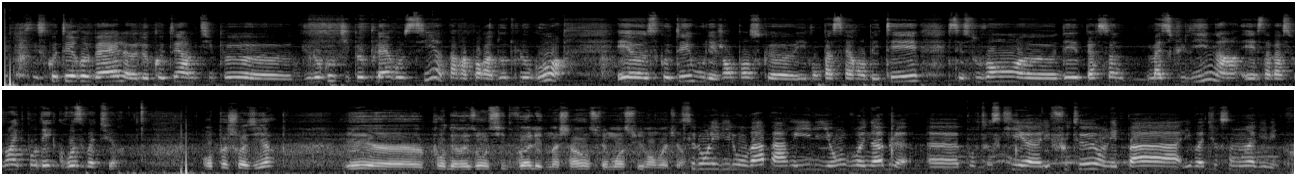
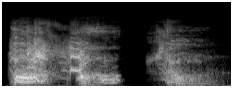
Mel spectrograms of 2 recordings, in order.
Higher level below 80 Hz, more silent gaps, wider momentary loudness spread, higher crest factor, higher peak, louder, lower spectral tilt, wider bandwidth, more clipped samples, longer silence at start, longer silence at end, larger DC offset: about the same, -46 dBFS vs -46 dBFS; second, none vs 1.28-1.42 s; second, 9 LU vs 20 LU; first, 22 dB vs 16 dB; about the same, -2 dBFS vs -2 dBFS; second, -24 LUFS vs -16 LUFS; second, -2.5 dB/octave vs -4.5 dB/octave; first, 14 kHz vs 11 kHz; neither; about the same, 0 s vs 0.05 s; second, 0 s vs 0.2 s; neither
